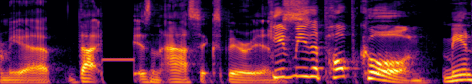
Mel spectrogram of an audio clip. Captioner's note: beep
